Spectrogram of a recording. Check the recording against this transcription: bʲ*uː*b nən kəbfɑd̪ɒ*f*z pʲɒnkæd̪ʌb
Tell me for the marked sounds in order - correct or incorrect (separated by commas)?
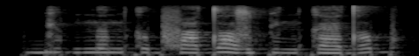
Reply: incorrect, incorrect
